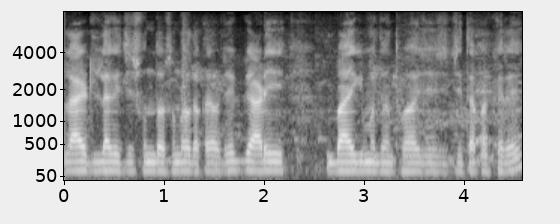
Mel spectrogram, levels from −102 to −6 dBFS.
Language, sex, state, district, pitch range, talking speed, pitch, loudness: Odia, male, Odisha, Khordha, 105-115 Hz, 170 wpm, 110 Hz, -22 LUFS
